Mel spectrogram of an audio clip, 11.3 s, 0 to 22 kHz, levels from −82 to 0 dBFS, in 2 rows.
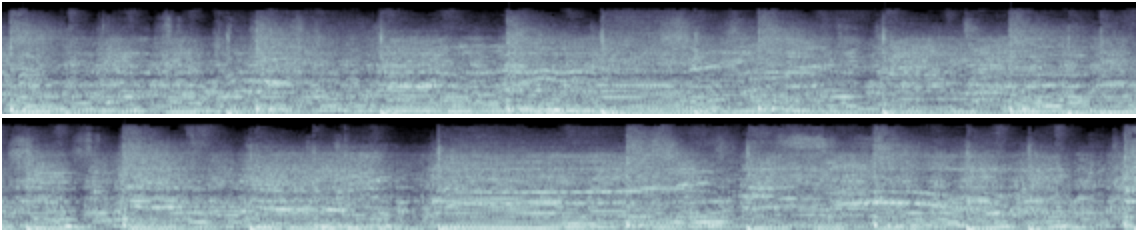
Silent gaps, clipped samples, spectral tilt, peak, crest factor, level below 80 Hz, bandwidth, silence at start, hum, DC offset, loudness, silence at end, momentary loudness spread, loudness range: none; under 0.1%; -4 dB/octave; 0 dBFS; 14 dB; -26 dBFS; 16.5 kHz; 0 s; none; 0.4%; -13 LUFS; 0 s; 3 LU; 1 LU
